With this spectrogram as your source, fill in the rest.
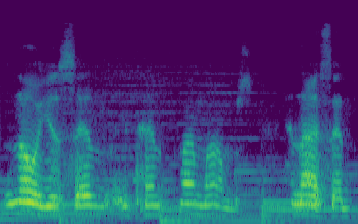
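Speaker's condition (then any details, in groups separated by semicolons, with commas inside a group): Multiple sclerosis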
